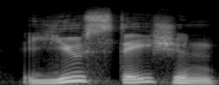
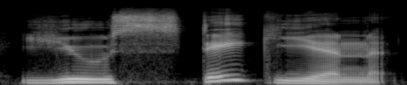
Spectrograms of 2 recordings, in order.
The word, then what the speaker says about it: eustachian: The first word in this episode is eustachian tube. Eustachian. The next word is tube. Tube. Like a slide is a tube. You can also pronounce it eustachian tube. Some people like to say eustachian tube.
